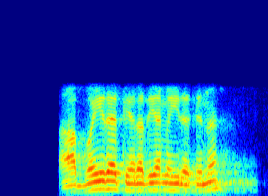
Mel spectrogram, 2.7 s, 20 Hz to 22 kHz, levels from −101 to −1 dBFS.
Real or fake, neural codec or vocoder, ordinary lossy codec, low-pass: real; none; Opus, 24 kbps; 3.6 kHz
